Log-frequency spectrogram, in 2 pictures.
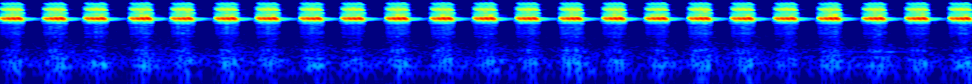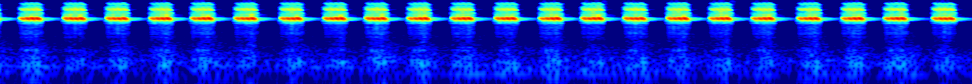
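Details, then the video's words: Crickets chirp without pause, sharp high-pitched pulses evenly spaced at roughly two per second for the whole stretch, a clean recording with no background noise. "Cricket Chirping Sounds"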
